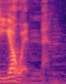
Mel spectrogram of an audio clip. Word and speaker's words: Ioan: Name's Yoan. How do you spell that? Ioan. Yoan Uther.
